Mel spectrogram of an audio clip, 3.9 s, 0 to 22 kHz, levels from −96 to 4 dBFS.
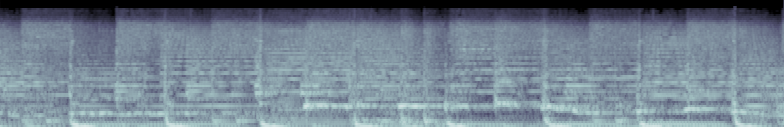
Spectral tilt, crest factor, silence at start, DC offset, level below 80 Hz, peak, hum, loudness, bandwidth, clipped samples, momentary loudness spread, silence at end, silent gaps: -3.5 dB/octave; 16 dB; 0 s; under 0.1%; -22 dBFS; 0 dBFS; none; -16 LUFS; 16 kHz; under 0.1%; 3 LU; 0 s; none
